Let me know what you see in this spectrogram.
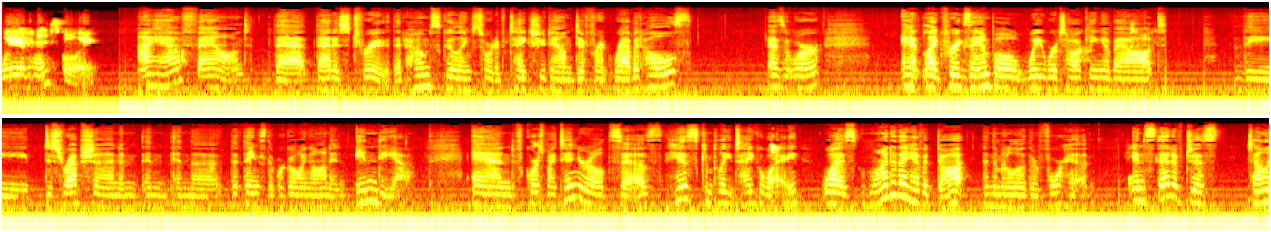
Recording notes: Today's episode was recorded with the brand new BETA version of Anchor with Friends and there are some audio issues.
